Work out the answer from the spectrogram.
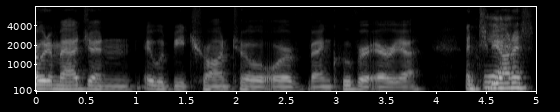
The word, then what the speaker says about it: Toronto: tell the difference between Toronto and Vancouver other than how torontonians pronounce Toronto it's toron oh okay gonna come to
